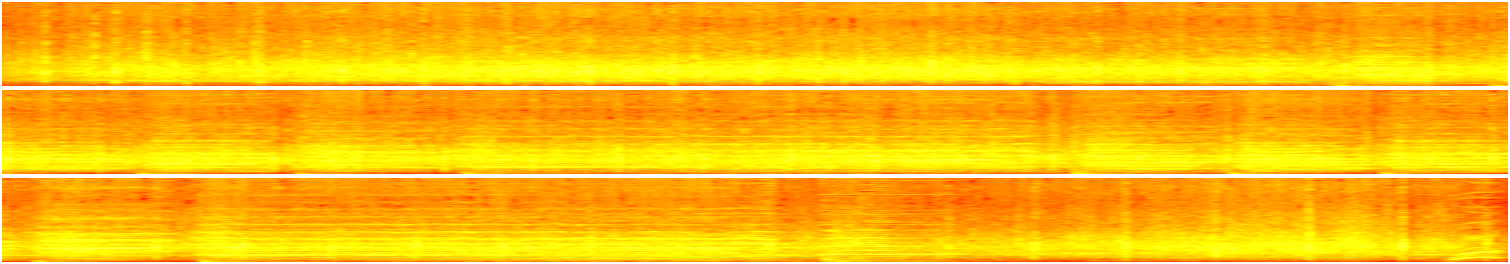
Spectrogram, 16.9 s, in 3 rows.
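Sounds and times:
scattered cheers: 0:00.0 - 0:04.9, 0:13.1 - 0:16.9
large audience applause welcoming a musician onstage: 0:00.0 - 0:16.9.

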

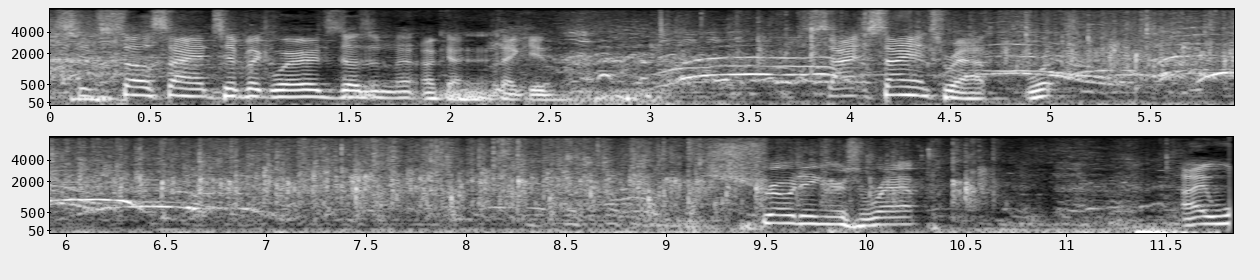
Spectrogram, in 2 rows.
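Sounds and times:
laughter: 0:00.0 - 0:03.7, 0:08.0 - 0:09.8, 0:10.6 - 0:11.8
speech: 0:00.2 - 0:02.9, 0:03.9 - 0:05.2, 0:09.5 - 0:10.4, 0:11.6 - 0:11.8
voices and whoops: 0:03.0 - 0:07.2
crowd clapping: 0:03.0 - 0:11.0.

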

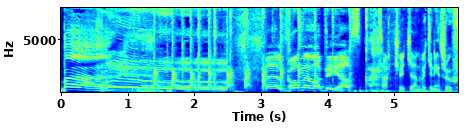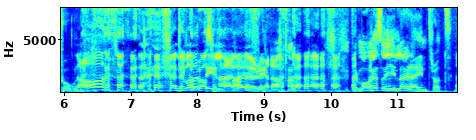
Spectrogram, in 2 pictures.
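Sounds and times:
speech: 0:00.0 - 0:11.8
applause: 0:01.0 - 0:04.5
laughter: 0:06.2 - 0:10.6.

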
